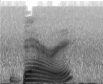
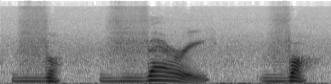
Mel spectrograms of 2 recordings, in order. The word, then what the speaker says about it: very: If your student's pronunciation with the word very is berry, that means you have to focus on how she could make the V sound.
